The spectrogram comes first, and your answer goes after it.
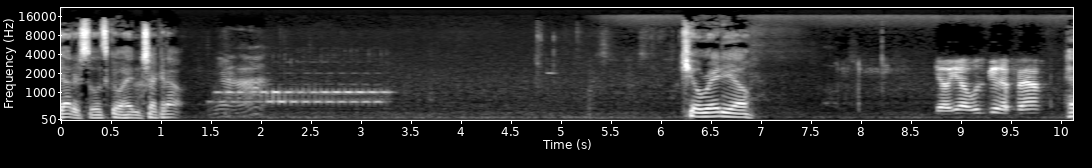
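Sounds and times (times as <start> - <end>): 
speech: 0.0 - 1.8, 6.3 - 7.0, 8.8 - 10.1
low hum: 0.0 - 10.1
electronic telephone ringing for incoming call: 1.5 - 3.4.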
